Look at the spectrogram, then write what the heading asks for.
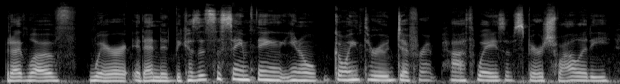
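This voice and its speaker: A woman from Argentina, appearing as a guest in a casual podcast conversation, speaks reflectively in long, flowing sentences. Her voice is mellow and fairly low-pitched, with fairly even intonation and a moderate pace.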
